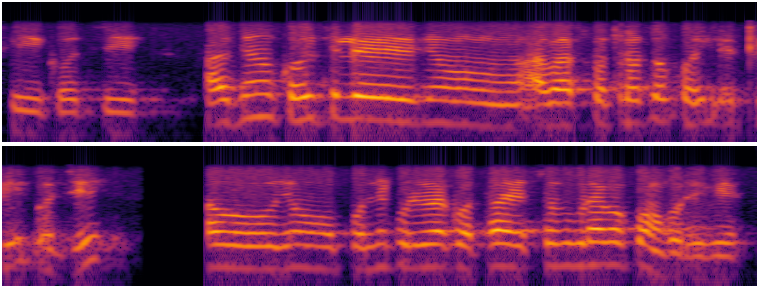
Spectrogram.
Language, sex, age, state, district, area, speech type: Odia, male, 45-60, Odisha, Jajpur, rural, conversation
